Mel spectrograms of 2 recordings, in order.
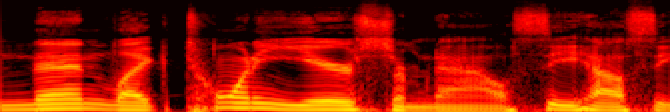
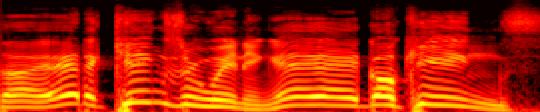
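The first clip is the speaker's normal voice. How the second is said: put-on Spanish accent, much higher pitch; 14 semitones higher, 5 dB louder than usual.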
